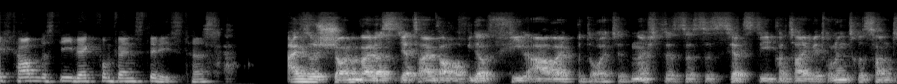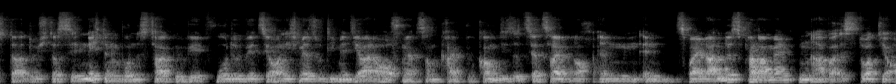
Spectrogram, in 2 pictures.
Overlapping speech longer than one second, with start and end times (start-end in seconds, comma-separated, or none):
none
